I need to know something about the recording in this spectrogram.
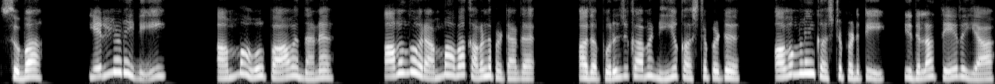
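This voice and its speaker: A woman's voice: high voice, animated, moderate pace, pauses often, no room sound, studio quality. A woman reading an audio novel voices a caring elder sister who scolds and coaxes in her own voice. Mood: scolding. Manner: reproachful, coaxing.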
